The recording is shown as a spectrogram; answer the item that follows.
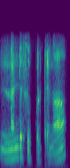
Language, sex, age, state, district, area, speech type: Tamil, male, 18-30, Tamil Nadu, Krishnagiri, rural, conversation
